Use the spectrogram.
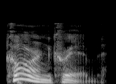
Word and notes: corncrib: British English

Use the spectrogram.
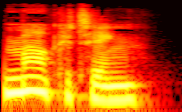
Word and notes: marketing: British English

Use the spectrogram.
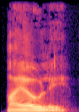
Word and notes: aioli: British English

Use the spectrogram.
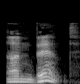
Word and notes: unbent: British English

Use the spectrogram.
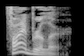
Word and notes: fibrillar: British English

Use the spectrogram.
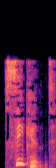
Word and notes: secant: British English

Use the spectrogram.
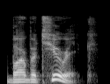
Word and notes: barbituric: British English

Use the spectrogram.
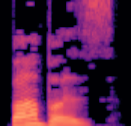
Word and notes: babas: British English

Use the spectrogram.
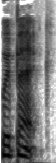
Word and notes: quebec: British English

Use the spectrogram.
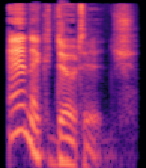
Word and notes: anecdotage: British English

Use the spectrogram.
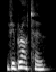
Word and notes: vibrato: British English

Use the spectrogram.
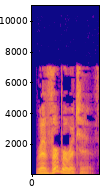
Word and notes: reverberative: British English

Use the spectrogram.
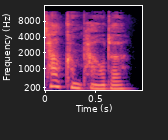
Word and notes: talcum powder: British English

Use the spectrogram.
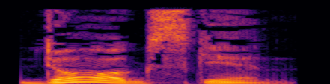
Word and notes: dogskin: British English

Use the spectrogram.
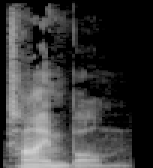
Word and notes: time bomb: British English

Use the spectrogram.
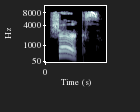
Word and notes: sharks: British English

